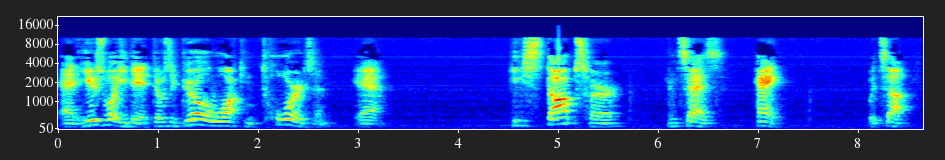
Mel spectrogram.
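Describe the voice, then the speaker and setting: A man, a dating coach, casually telling a story in a chatty way, full of fillers and lively re-enactments. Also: medium pitch, measured pace, recorded from a distance, poor audio.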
